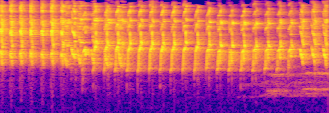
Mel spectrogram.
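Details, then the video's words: Long ngekek from a fighter lovebird, played to provoke other lovebirds into singing: shrill, fast, evenly pulsed chattering notes throughout, with a lower tone briefly joining near the end. "Pancingan Lovebird FIGHTER Ngekek Panjang, Lovebird BAHAN SUKA DIAM Langsung PANAS AUTO NYAUT"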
